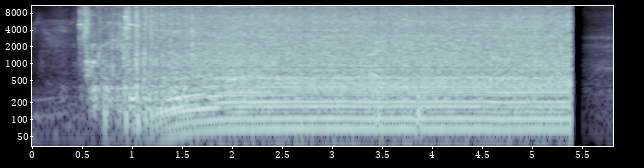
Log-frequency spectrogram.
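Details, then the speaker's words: DeWalt DXP3123 pressure washer, Honda GSV170 engine, after carburetor cleaning, fresh fuel, clean air filter and oil change: catches on first or second pull and runs steady and even; normal start and run. "up all right so got it starting on the first or second pull"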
